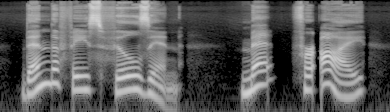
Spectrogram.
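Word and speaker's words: 目: Now two readings will feel wrong. Me is just me. Ha is just ha. One syllable each and your brain will insist a real word must be longer. Don't let it. Those are exactly right.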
